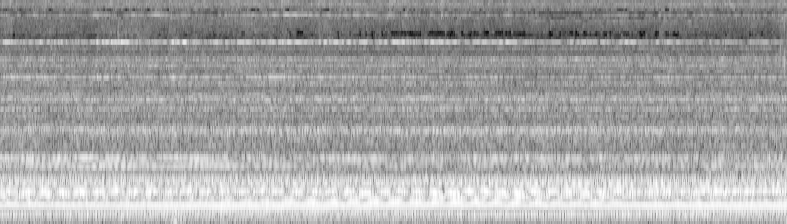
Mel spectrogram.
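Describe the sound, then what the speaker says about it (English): A faint, muffled electric bell rings continuously and steadily inside a bell jar as air is pumped out, sounding distant and thin against a low background hiss. "Our bell is ringing."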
